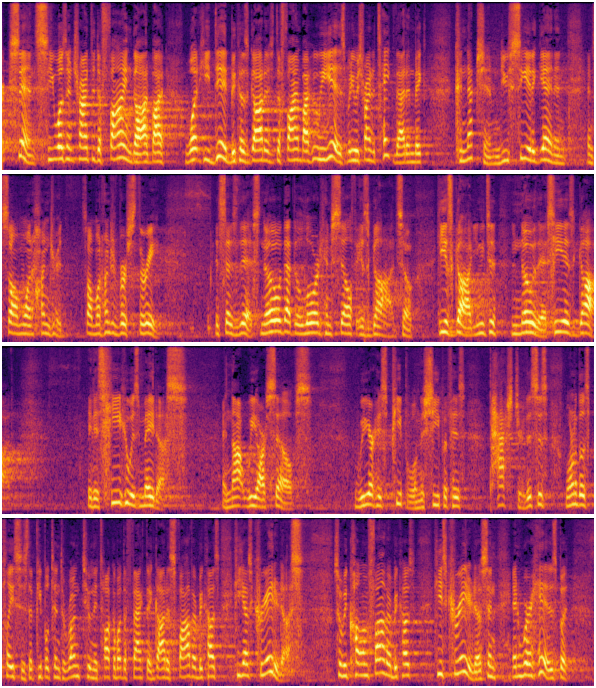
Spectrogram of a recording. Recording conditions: large echoing room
